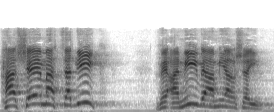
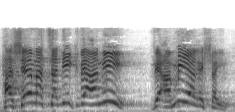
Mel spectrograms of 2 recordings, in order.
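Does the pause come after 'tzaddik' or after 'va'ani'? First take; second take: after tzaddik; after va'ani. First: The phrase breaks right after the word tzaddik. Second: The phrase breaks right after the word va'ani. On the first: Only God is righteous; the speaker and his people are wicked. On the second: God and the speaker are righteous; only his people are wicked.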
